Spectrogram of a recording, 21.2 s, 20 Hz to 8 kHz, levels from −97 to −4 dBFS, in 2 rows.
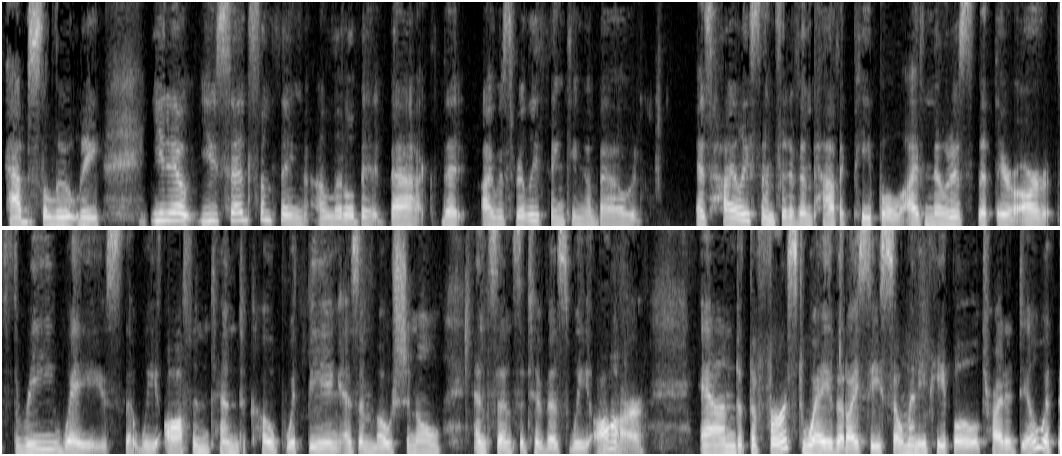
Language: English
